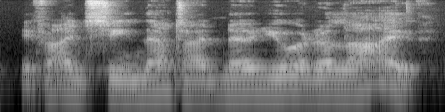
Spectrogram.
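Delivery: high, loud, wailing voice; agitated. A narrator's reading. Wife who had feared her husband dead, agitated. Wife upset about news report.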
